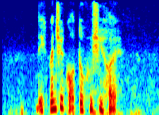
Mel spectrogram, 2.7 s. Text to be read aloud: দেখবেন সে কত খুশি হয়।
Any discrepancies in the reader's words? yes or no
no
